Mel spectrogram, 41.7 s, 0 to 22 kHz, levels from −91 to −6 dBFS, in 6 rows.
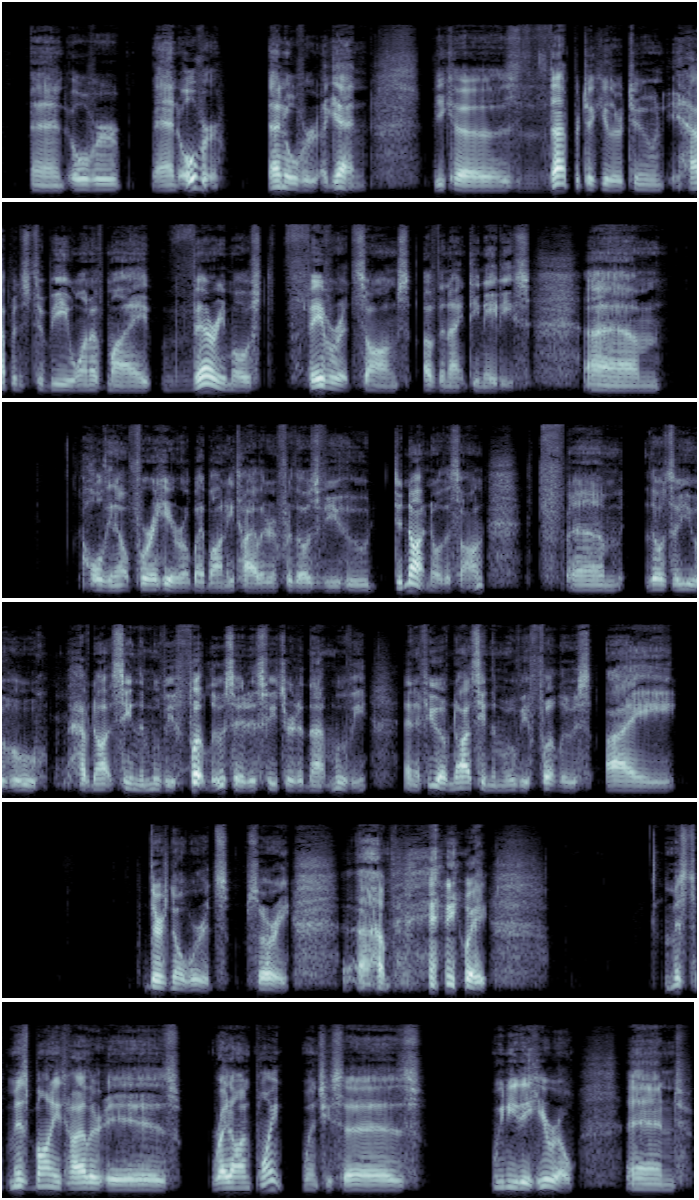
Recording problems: thin; very; fading below 300 Hz

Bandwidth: 13.5 kHz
